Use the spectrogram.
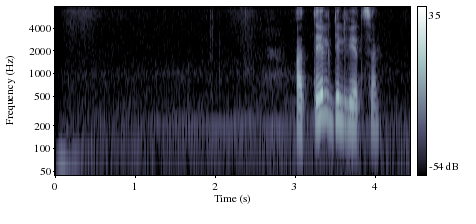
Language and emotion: Russian, neutral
